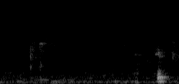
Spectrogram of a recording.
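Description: A single short, low burp pops out near the end, fairly loud against a quiet backdrop of faint murmuring and small rustles.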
